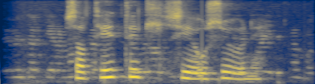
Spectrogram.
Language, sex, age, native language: Icelandic, female, 40-49, Icelandic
